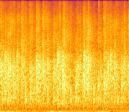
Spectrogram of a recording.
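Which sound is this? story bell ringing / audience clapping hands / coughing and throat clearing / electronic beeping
audience clapping hands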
